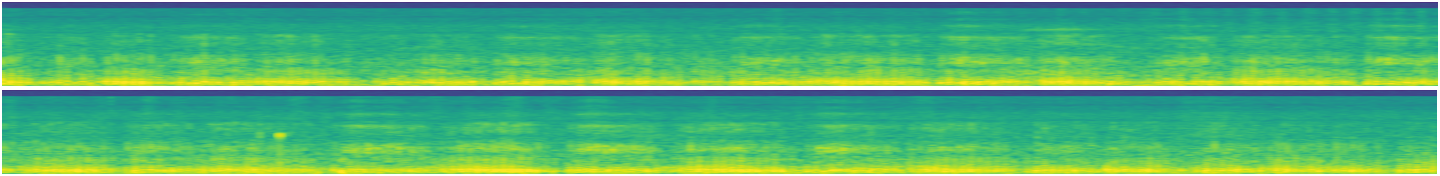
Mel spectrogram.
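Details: Purring brown tabby cat being petted and fluffed by a man; continuous deep rumble rising and falling with each breath, rustling of hand strokes throughout, a faint brief click near the middle.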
